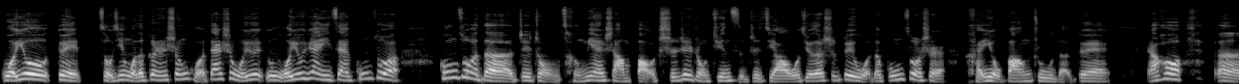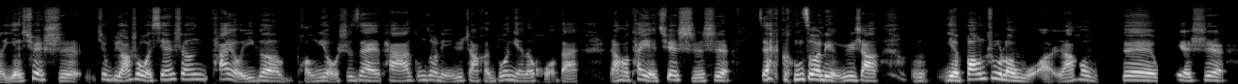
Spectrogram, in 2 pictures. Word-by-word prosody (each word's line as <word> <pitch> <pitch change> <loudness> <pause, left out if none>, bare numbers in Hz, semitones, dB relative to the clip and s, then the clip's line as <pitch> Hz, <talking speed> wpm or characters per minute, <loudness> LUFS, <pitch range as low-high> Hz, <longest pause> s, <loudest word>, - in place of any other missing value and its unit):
我 - - +5
又 485 -3 +9
对， 480 +1 +1
走 - - -2
进 215 0 -3
我 - - +2
的 180 - +3
个 230 +5 -2
人 205 +1 -5
生 245 +3 -4
活， - - -3
但 240 +1 -2
是 265 - -7
我 - - -1
又 460 +1 +1
我 390 - +2
又 255 - -2
愿 270 -4 -2
意 - - -4
在 190 - -2
工 255 +8 -9
作 305 +3 +2 0.4
工 300 +3 -3
作 310 -6 -1
的 175 -8 +4
这 180 -1 -5
种 175 - -5
层 145 -1 -12
面 185 -1 -2
上 145 -5 -2
保 - - 0
持 175 +2 -8
这 225 +3 -2
种 150 -6 -4
君 175 +2 -5
子 180 - -8
之 145 +4 -9
交， 135 -1 0
我 140 +2 -4
觉 160 +1 -4
得 170 +1 +2
是 195 +1 -11
对 210 0 +1
我 175 - -4
的 155 - -6
工 200 +8 -6
作 205 - 0
是 180 - -5 0.2
很 - - -5
有 175 - +1
帮 145 +3 0
助 160 -3 -7
的， - - -9
对。 145 -3 -4 0.3
然 - - -1
后， 240 -3 +4 0.3
呃， - - -2
也 - - +1
确 - - +1
实， - - -3
就 240 - -4
比 205 -4 -3
方 - - +2
说 245 - +2
我 - - +3
先 225 +7 -2
生， 240 -1 -3
他 240 - 0
有 - - 0
一 150 +4 -4
个 160 -4 +2
朋 140 +4 -7
友 175 - -1
是 185 - -10
在 180 -4 0
他 170 0 0
工 195 +3 -9
作 205 -2 -4
领 130 - -7
域 170 - -6
上 155 -2 -3
很 150 - -7
多 205 +6 -3
年 165 -6 -5
的 160 +1 -3
伙 - - -8
伴， - - -3 0.3
然 - - -1
后 195 - +1
他 195 +5 -3
也 155 - +3
确 205 +6 0
实 155 -6 -3
是 190 +3 0 0.2
在 220 - +4
工 230 +1 -1
作 240 -2 +8
领 200 -3 +4
域 195 +2 -1
上 165 -3 +4 0.3
嗯， 170 - -8 0.2
也 190 -1 +9
帮 240 +6 +7
助 275 -2 +2
了 200 -6 +7
我， 165 -4 -2
然 155 - +1
后， 210 -8 -3 0.2
对， 195 -3 +6
我 170 - 0 0.2
也 - - +2
是， 185 -1 0
195 Hz, 270 characters per minute, -20 LUFS, 165-235 Hz, 0.4 s, 又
